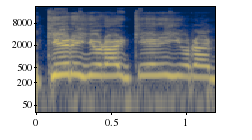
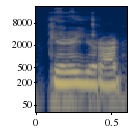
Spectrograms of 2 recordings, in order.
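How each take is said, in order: First: Louder, higher teasing chant of quiere llorar; teasing dad. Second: Said in the usual way. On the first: Retold or imitated. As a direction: chant it like a dad mocking his crying kid. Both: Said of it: "My dad comes out of nowhere".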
